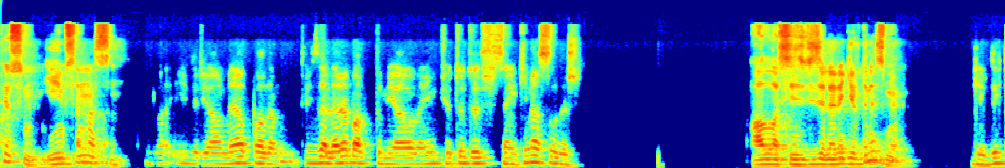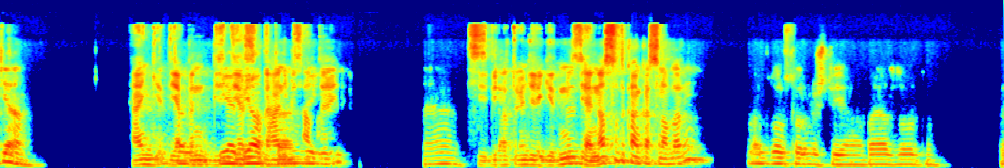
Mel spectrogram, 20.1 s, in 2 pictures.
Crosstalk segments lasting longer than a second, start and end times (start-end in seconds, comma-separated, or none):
11.4-13.4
